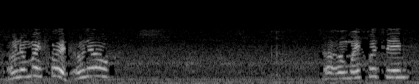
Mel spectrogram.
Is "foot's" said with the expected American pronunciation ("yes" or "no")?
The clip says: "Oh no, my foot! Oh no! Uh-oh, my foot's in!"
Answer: no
